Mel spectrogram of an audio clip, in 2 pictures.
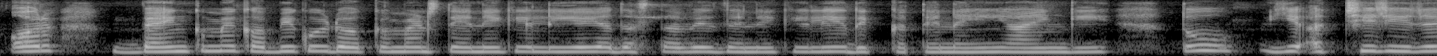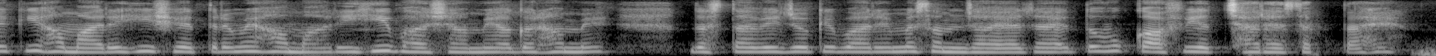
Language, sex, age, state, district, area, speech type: Hindi, male, 60+, Rajasthan, Jaipur, urban, spontaneous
